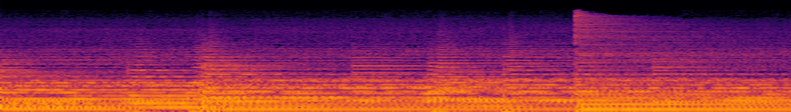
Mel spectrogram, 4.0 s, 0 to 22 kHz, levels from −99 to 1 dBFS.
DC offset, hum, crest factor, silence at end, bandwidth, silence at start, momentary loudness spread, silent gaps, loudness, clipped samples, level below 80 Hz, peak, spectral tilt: under 0.1%; none; 14 dB; 0 s; 15.5 kHz; 0 s; 3 LU; none; -22 LUFS; under 0.1%; -26 dBFS; -8 dBFS; -7.5 dB/octave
